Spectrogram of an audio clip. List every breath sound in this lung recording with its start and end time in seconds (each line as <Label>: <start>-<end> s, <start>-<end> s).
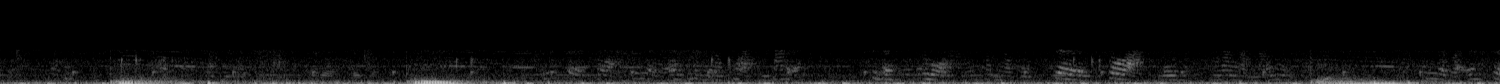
Inhalation: 0.98-1.93 s, 4.04-4.84 s, 13.11-14.30 s
Wheeze: 0.98-1.93 s, 4.04-4.84 s, 13.11-14.30 s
